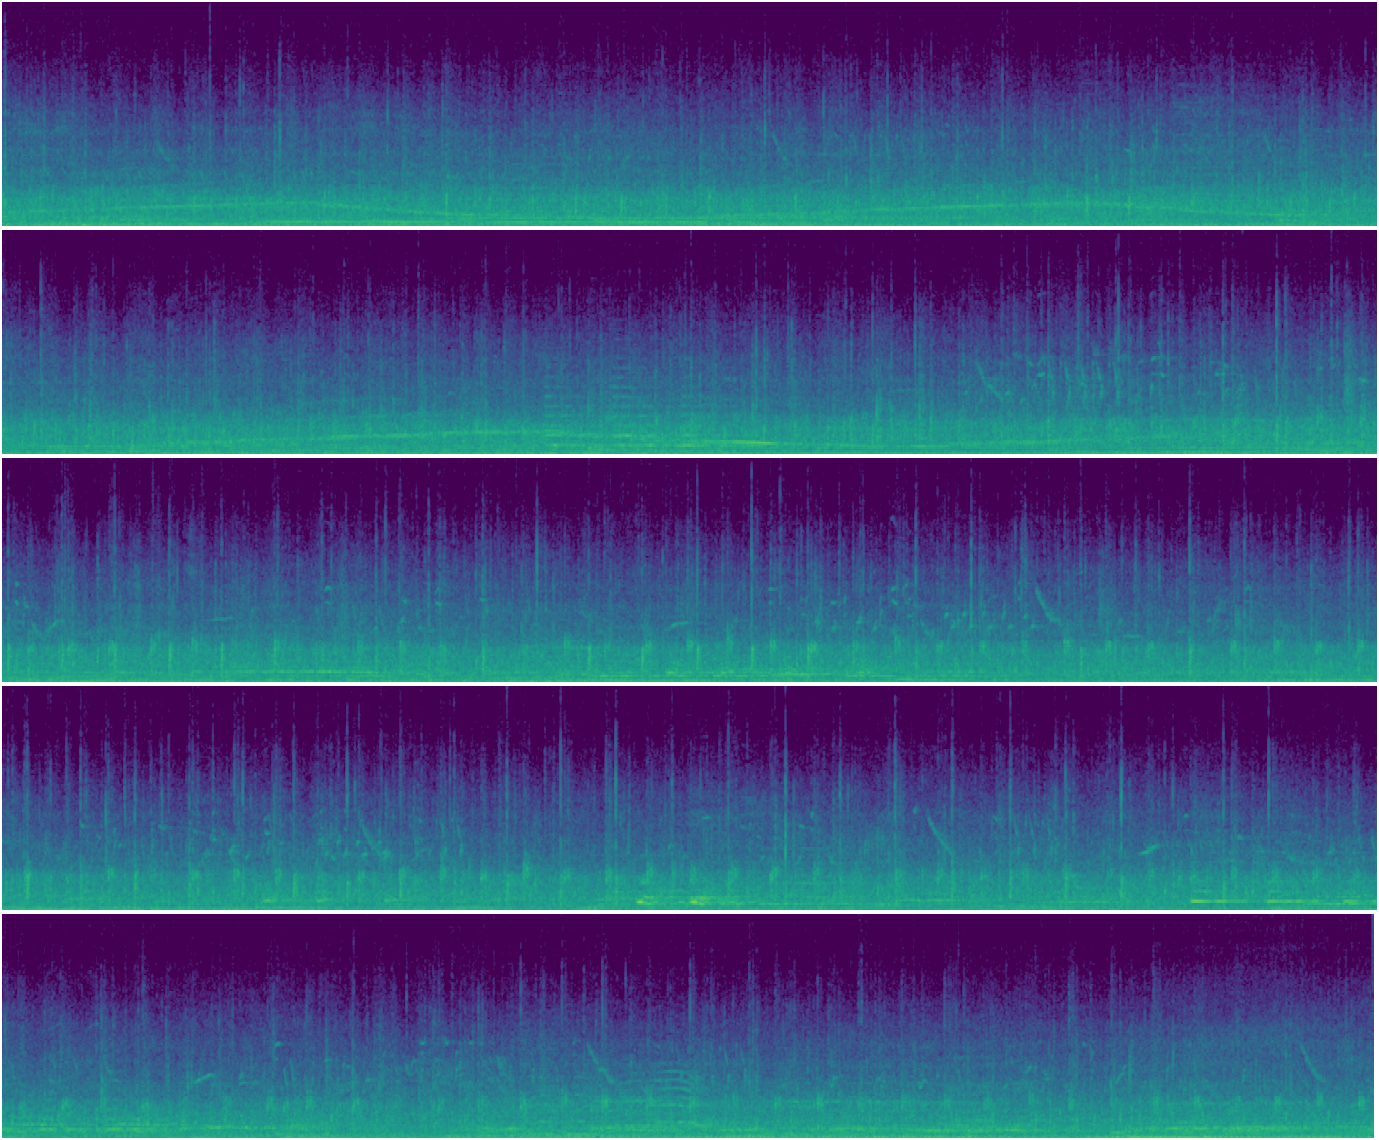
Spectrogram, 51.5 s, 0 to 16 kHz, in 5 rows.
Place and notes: {"title": "Paseo de santa maría de la cabeza, Madrid, España - applause 20.00", "date": "2020-04-24 20:00:00", "description": "Hora de los Aplausos", "latitude": "40.39", "longitude": "-3.71", "altitude": "599", "timezone": "Europe/Madrid"}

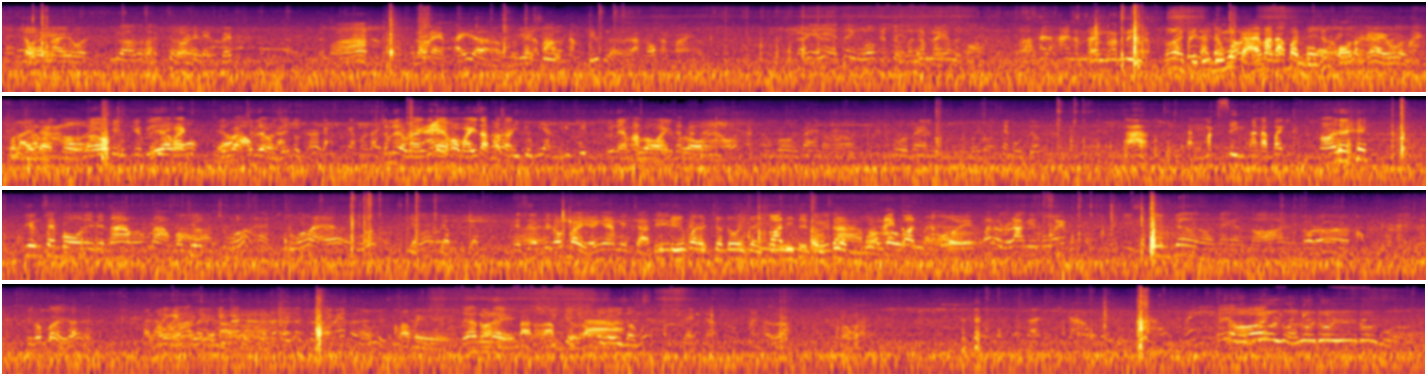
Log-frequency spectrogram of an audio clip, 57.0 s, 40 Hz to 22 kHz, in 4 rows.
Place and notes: {"date": "2019-10-19 16:48:00", "description": "SKATER IN VIETNAM, RECORDING WITH ZOOM H624", "latitude": "45.78", "longitude": "4.81", "altitude": "171", "timezone": "Europe/Paris"}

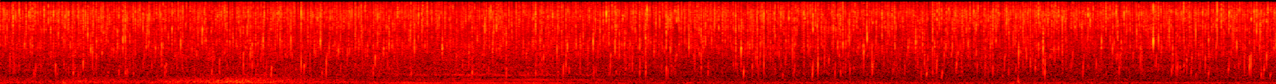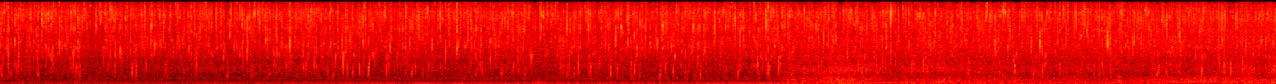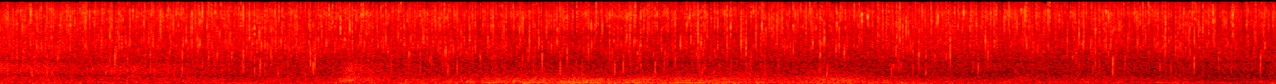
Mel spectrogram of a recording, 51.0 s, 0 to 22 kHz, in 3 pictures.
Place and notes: {"title": "Innstraße, Innsbruck, Österreich - Puddle at the hut of vogelweide", "date": "2018-06-06 16:56:00", "description": "vogelweide, waltherpark, st. Nikolaus, mariahilf, innsbruck, stadtpotentiale 2017, bird lab, mapping waltherpark realities, kulturverein vogelweide", "latitude": "47.27", "longitude": "11.39", "altitude": "577", "timezone": "Europe/Vienna"}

